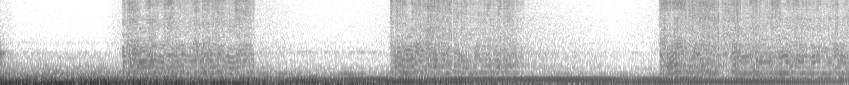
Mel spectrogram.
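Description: insect, bee buzzing

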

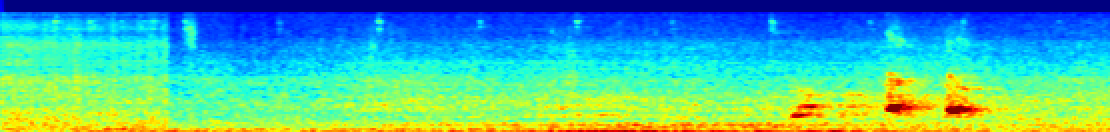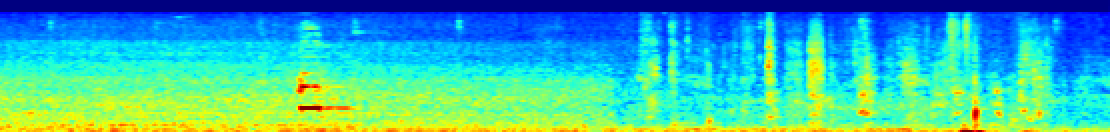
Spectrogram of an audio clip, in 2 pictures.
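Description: animal, dog barking

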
